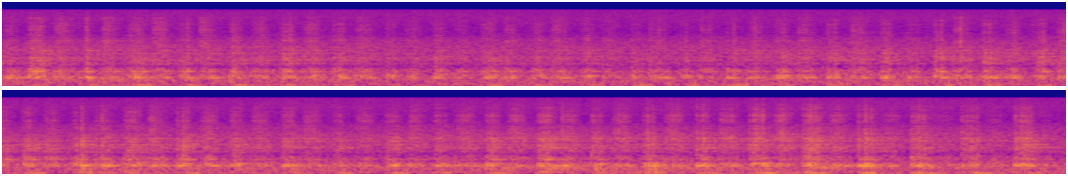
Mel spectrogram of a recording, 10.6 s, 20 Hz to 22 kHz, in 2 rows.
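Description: A black wooden graphite pencil scribbles small zigzag strokes across a flat white sheet of paper, scratching it continuously. The result is a steady, dry scratchy rasp, with quick strokes repeating about four times per second, a bright hissy top and a faint tonal band near 300 Hz, holding an even level throughout.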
